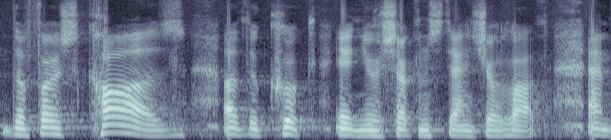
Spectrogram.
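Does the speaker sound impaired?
Yes: ALS; under neurologist care, seeing doctors for multiple organic issues; at least a couple of months since diagnosis.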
